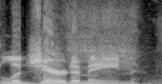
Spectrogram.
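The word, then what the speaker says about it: legerdemain: I still see people struggling to pronounce that it is valid and I will accept that uh it is not though it is legere domain you sound ridiculous that is how you say it uh better than when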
